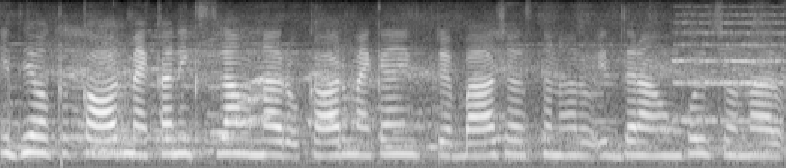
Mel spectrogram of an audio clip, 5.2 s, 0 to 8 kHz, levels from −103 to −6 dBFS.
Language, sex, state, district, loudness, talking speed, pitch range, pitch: Telugu, female, Andhra Pradesh, Manyam, -16 LUFS, 150 wpm, 240-270 Hz, 255 Hz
